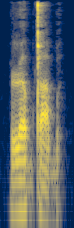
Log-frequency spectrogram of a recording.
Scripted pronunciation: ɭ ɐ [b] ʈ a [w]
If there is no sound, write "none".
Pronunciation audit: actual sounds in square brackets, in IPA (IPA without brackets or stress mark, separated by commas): b, b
